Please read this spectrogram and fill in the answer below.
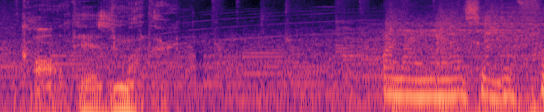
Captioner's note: siren sounding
